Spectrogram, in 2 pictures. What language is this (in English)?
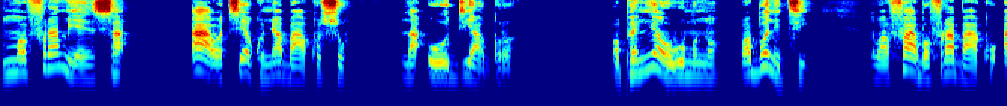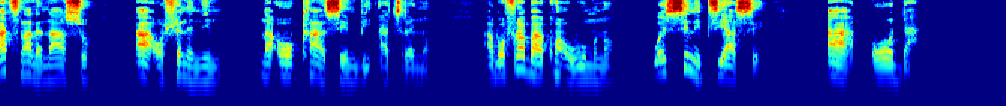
Akan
